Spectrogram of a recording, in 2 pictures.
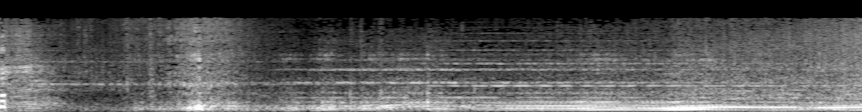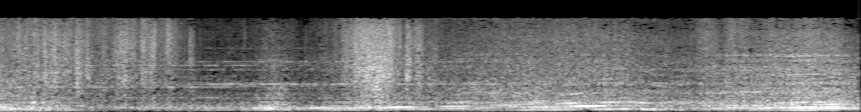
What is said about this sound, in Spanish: Tan solo el viejo camión con la puerta abierta. Tengo que arrancarlo como sea. Por favor, arranca. ¡Arranca!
